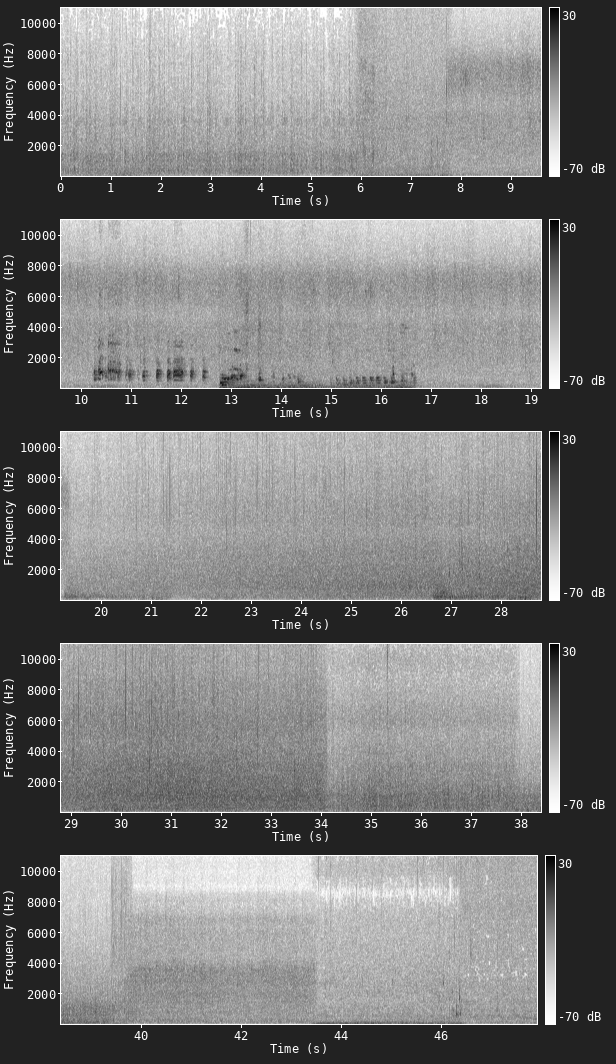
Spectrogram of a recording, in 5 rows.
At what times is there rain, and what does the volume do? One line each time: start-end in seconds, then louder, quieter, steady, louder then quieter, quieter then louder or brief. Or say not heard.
0.0-47.8 louder then quieter.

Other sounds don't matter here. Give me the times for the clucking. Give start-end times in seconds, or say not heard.
10.2-16.7.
